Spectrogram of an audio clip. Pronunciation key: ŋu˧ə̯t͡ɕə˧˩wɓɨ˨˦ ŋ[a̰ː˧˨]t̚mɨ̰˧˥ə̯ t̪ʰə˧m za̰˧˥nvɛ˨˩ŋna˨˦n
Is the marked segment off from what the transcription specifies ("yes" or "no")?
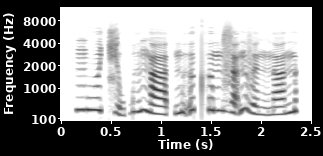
yes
